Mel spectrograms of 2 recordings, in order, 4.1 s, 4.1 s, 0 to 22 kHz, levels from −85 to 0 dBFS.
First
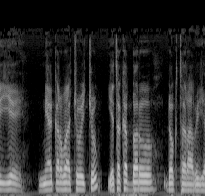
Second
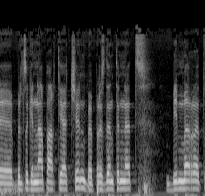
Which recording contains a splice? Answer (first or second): first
